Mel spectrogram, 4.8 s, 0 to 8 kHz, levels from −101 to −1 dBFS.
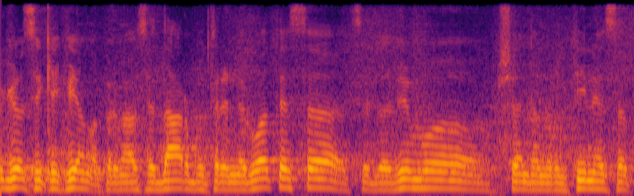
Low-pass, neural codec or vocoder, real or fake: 7.2 kHz; none; real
